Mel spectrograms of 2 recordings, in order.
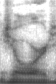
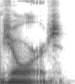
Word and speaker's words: Jorge: Sarah says she loved George and I say George even though if you look at his name you might think Jorge Sarah called him George but regardless of the pronunciation of his name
